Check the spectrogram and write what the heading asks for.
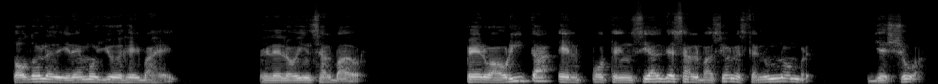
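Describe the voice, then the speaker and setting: A man preaching a sermon as pastor, speaking deliberately with measured pauses between phrases. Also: medium pitch, mellow.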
